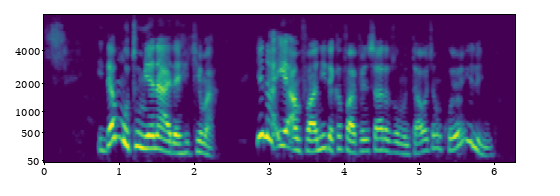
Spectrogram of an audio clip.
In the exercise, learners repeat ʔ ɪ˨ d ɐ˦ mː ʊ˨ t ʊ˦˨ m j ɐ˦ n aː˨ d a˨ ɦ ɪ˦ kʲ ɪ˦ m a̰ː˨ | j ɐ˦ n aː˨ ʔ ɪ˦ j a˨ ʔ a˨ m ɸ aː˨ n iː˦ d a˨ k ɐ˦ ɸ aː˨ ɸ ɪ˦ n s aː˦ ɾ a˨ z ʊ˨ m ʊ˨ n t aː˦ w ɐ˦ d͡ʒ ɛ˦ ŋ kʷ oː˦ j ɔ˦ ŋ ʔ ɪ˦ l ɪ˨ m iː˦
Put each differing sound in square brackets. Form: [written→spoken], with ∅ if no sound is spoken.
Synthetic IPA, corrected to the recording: ʔ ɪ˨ d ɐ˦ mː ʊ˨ t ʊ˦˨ m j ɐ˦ n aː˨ d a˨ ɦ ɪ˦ kʲ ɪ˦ m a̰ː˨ | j ɐ˦ n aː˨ ʔ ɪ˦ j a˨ ʔ a˨ m ɸ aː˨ n iː˦ d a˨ k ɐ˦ ɸ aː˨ ɸ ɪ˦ n s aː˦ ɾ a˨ z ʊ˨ m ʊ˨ n t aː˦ w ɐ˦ d͡ʒ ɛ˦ ŋ kʷ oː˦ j ɔ˦ ŋ ʔ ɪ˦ l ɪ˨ m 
